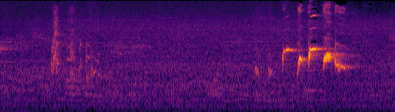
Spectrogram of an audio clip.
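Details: Red-whiskered bulbul practising fighting song: soft scattered chips, then a sudden loud burst of four sharp, rising and falling whistled notes.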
